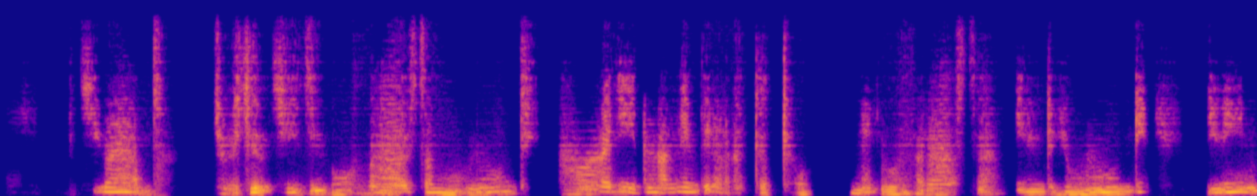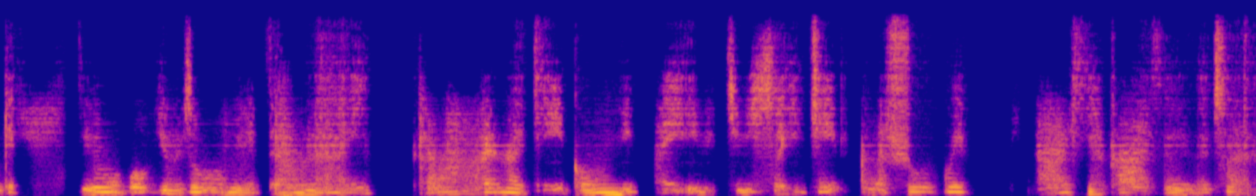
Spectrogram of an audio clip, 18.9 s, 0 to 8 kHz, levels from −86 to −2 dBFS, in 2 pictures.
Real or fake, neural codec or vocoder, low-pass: fake; codec, 44.1 kHz, 0.9 kbps, DAC; 7.2 kHz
